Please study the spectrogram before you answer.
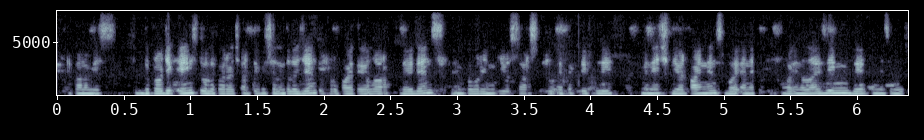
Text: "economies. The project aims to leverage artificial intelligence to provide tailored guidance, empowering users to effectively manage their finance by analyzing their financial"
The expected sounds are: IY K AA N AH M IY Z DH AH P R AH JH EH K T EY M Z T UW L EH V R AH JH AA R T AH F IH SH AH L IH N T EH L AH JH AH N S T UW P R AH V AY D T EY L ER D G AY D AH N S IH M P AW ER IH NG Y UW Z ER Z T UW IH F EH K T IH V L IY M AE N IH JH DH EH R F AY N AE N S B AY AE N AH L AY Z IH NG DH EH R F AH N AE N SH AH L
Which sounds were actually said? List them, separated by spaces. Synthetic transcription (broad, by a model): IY K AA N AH M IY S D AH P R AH JH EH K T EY M S T UW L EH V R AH CH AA R T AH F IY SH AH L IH N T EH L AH JH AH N T UW P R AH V AY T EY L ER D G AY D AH N S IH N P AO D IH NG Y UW S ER S T UW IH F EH K T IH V L IY M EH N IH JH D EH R F AY N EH N S B AY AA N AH L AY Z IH NG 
